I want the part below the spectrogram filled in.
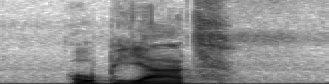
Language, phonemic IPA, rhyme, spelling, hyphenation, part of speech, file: Dutch, /oːpiˈjaːt/, -aːt, opiaat, opi‧aat, noun, Nl-opiaat.ogg
- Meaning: opiate (drug, hormone or other substance derived from or related to opium)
